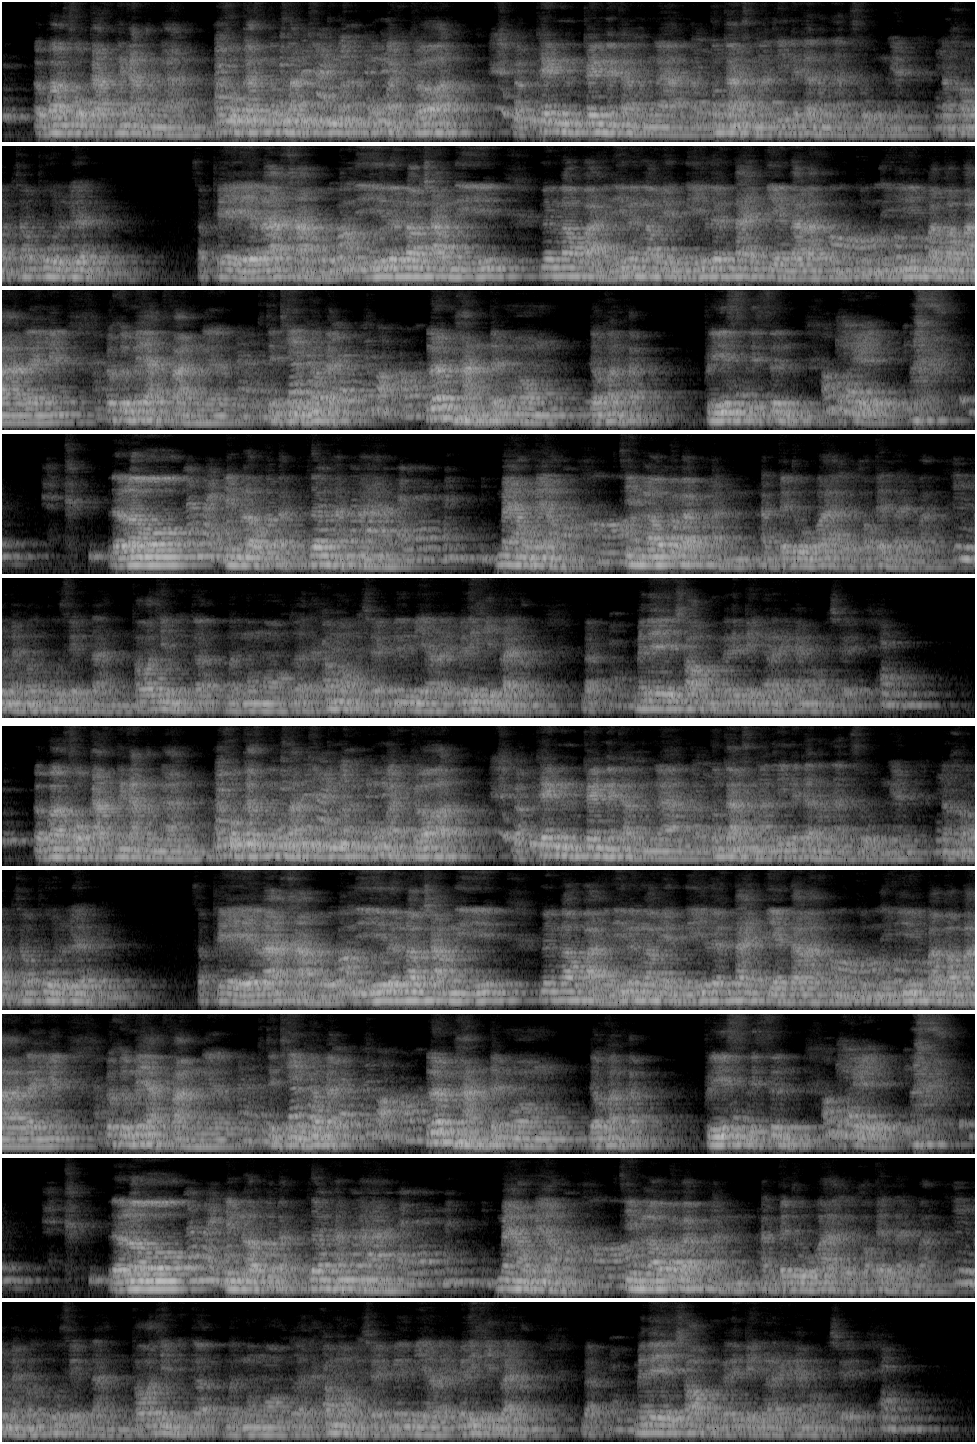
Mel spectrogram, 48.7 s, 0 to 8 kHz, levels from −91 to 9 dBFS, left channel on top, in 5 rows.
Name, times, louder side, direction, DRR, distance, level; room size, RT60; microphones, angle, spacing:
voice 1, 0.3-4.5 5.1-9.0 9.4-10.8 11.7-21.8 22.1-22.8 23.7-25.0 25.3-25.8 26.5-28.2 28.5-28.9 29.8-29.9 30.2-31.0 31.4-33.1 34.1-34.8 35.4-38.5 38.9-44.1 44.7-44.9 45.2-47.5, equal, 5° right, -11 dB, 0.9 m, -29 dB
voice 2, 2.1-3.9 4.9-5.4 6.3-6.4 6.9-7.5 9.3-9.6 12.5-13.7 15.4-16.3 18.0-19.3 20.4-21.0 21.8-23.7 25.3-25.6 26.7-27.0 27.6-28.2 29.6-29.7 30.4-30.7 31.0-31.5 31.9-32.0 32.3-33.7 34.0-34.1 34.4-36.1 38.7-39.2 40.3-40.8 42.1-42.8 43.7-44.2 45.0-45.3 47.6-47.8, equal, 35° left, -8 dB, 0.7 m, -35 dB
2.6 x 2.1 x 2.5 m, 1.1 s
head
